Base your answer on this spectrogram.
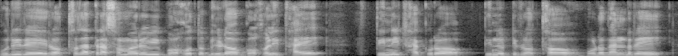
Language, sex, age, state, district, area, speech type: Odia, male, 60+, Odisha, Kandhamal, rural, spontaneous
